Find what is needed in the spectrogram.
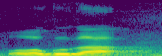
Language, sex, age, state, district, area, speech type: Malayalam, male, 18-30, Kerala, Kozhikode, urban, read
